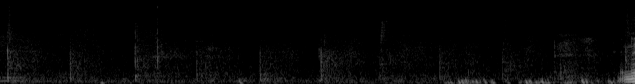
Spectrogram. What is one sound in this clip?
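Footsteps tap on a hard tiled floor at a steady walking pace.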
